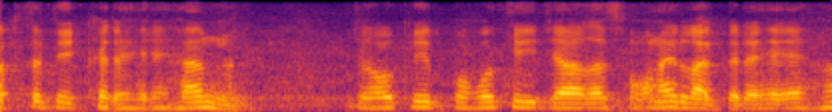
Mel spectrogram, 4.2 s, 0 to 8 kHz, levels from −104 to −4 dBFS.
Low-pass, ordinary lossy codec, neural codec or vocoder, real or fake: 7.2 kHz; none; codec, 16 kHz in and 24 kHz out, 1.1 kbps, FireRedTTS-2 codec; fake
